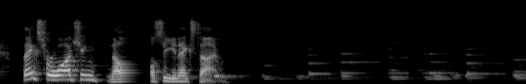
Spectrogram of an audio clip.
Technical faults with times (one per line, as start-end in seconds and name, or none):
0.00-5.26 noise suppressor applied to music or sounds
1.21-1.52 call audio freeze
2.32-4.29 sound cut by the noise suppressor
